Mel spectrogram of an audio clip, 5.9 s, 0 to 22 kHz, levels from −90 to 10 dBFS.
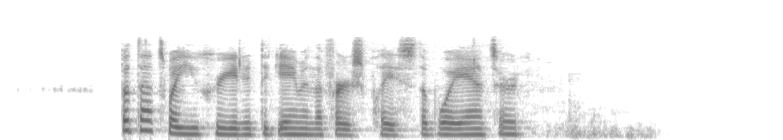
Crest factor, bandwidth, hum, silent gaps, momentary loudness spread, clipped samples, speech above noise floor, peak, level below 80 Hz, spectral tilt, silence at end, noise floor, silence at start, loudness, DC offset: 20 dB; 7.4 kHz; none; none; 4 LU; under 0.1%; 26 dB; -20 dBFS; -80 dBFS; -3.5 dB/octave; 1.25 s; -64 dBFS; 0.9 s; -37 LUFS; under 0.1%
